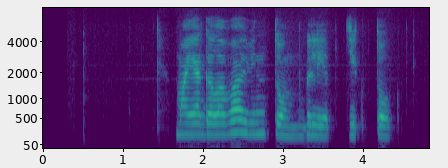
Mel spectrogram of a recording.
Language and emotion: Russian, neutral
